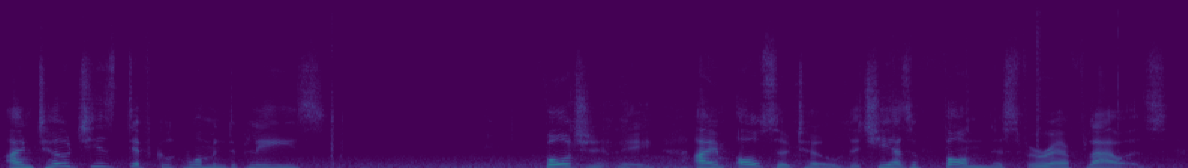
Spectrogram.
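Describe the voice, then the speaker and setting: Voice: mid-range voice, sing-song, normal speed, a little hiss or hum, voice pushed up. A man voicing a prim, eloquent female reporter from a video game, with wordy, precise diction. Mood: self-assured. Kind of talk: game dialogue read-aloud.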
